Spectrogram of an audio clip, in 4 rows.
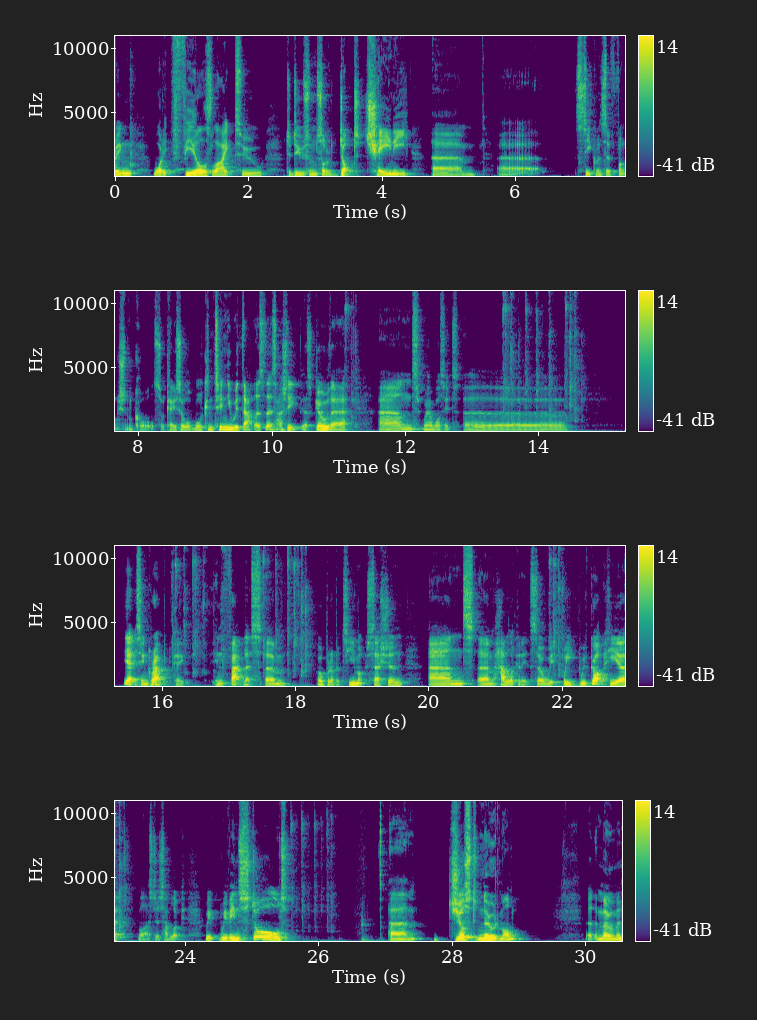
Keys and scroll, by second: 11.0 typing, 13.1-18.4 typing, 21.5-22.8 typing, 25.5-26.0 typing.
